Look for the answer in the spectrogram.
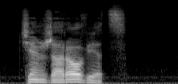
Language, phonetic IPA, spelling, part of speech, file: Polish, [ˌt͡ɕɛ̃w̃ʒaˈrɔvʲjɛt͡s], ciężarowiec, noun, Pl-ciężarowiec.ogg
